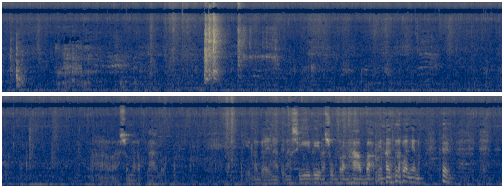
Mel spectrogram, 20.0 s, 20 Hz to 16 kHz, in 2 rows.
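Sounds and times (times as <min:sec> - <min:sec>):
soup boiling in pot: 0:00.0 - 0:20.0.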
